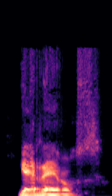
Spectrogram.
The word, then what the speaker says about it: Guerreros: Guerreros, Guerrero. – che comunque è un guerrero, no? – Guerreros. – Ah, Guerreros, perfetto, avevo detto bene alla prima, ok.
